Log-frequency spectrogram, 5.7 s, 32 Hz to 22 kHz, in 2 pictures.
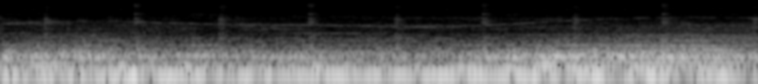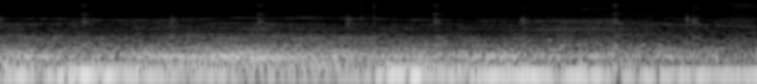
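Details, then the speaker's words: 2010 Chevy Tahoe with the radio on: a high whine in the speakers rises and falls with engine speed each time the gas is pressed, over a low cabin rumble. It is caused by a failed rear audio control unit that needs replacing. "I'm gonna be quiet so you can hear the buzzing sound every time I press the gas"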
